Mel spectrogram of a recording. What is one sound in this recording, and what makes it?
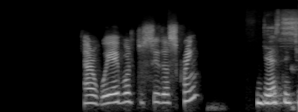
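A young woman speaks brightly in a high voice over an online call.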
